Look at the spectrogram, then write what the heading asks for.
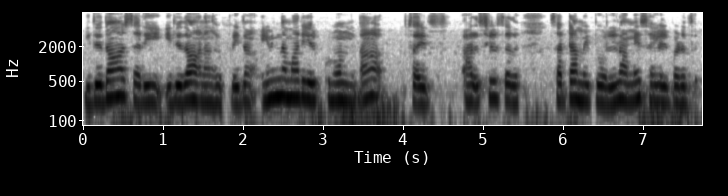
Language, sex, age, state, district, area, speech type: Tamil, female, 18-30, Tamil Nadu, Tirupattur, urban, spontaneous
